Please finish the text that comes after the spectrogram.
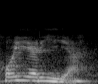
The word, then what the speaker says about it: joyería: Notice that here you have this first part of the word, J-O-Y, which makes the hoy sound, and then the e, which makes the sound, and then ria. So, even though it sounds like I'm saying a Y in there, this isn't really pronounced with a Y sound.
